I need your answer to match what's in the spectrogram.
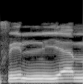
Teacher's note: Karena dengan adanya ghunnah mutawwalah, ghunnah yang panjang , sudah diketahui bahwa huruf tersebut memiliki tashdid.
